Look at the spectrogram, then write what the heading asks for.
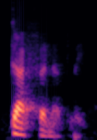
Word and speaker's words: definitely: that is the stress so the stress here is in the first syllable definitely so when it comes to stress it's like you have the high tones on this definitely it's not in second syllable like definitely a Netflix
